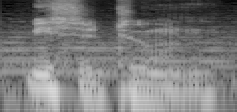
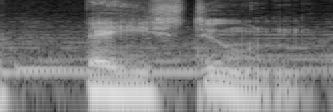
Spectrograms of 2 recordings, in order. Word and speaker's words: Behistun: century BC on a rock in Iran called Behistun, or Behistun. In the Persian section of this trilingual inscription, Armenia is spelled Armina.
